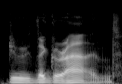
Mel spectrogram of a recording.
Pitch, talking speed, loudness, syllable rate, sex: 90 Hz, 145 wpm, -17 LUFS, 2.8 syllables/s, male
